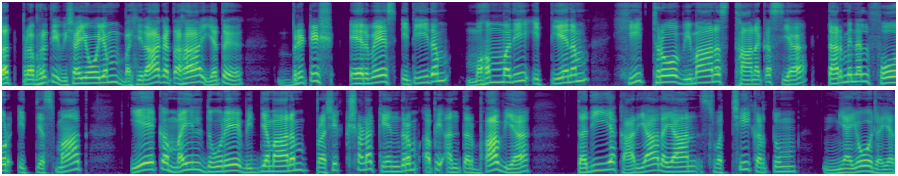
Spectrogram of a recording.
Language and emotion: Sanskrit, neutral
